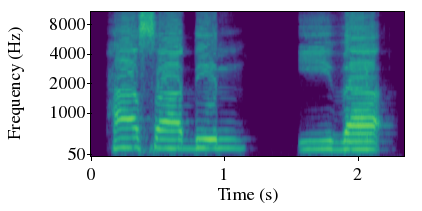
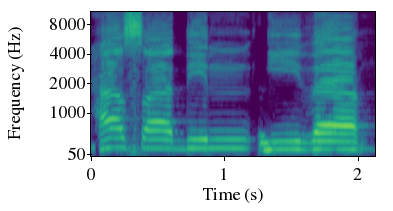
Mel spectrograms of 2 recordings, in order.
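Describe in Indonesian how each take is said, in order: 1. Bunyinya berhenti dan ditahan di antara kata. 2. Bunyinya mengalir perlahan di antara kata. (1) "Nah, jangan ya" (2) "Nah, itu"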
